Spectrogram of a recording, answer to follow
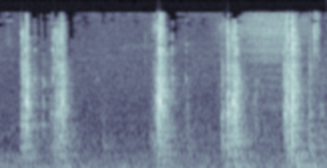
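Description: Handful of sharp metallic clicks and clacks, about five spread unevenly over two seconds, from an aluminum slide-on flat-lip trailer coupler lock being handled and fitted onto a trailer coupler.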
